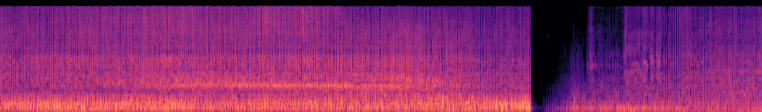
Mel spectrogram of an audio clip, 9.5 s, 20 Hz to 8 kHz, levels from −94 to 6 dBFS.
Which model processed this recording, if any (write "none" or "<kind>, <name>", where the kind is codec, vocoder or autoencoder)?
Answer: vocoder, BigVGAN v2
